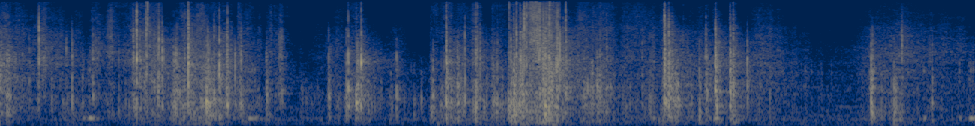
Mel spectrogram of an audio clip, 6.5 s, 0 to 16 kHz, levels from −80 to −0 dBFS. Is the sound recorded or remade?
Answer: recorded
